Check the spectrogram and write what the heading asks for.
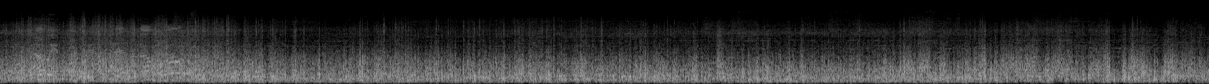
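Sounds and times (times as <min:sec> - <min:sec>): train running on track: 0:00.0 - 0:12.0
wind buffeting microphone: 0:00.0 - 0:12.0.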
